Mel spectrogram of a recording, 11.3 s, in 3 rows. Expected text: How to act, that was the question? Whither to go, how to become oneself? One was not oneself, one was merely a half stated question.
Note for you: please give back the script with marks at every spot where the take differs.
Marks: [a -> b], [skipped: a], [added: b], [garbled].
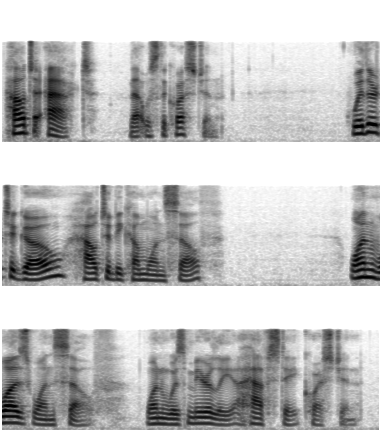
How to act, that was the question? Whither to go, how to become oneself? One was [skipped: not] oneself, one was merely a half [stated -> state] question.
